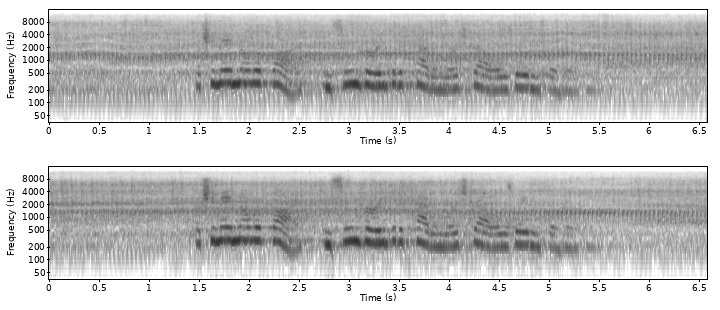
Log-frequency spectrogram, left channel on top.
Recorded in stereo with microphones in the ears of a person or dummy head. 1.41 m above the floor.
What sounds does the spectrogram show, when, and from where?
1.5 s a woman speaking: 15° right (ahead or behind), 0.7 m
